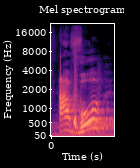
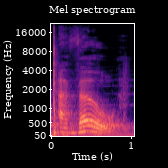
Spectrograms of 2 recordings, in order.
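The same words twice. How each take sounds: First: The final o is pure, without a glide. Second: The final o glides into an ou sound. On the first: This is the native Portuguese pronunciation. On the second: This is how a native English speaker says it.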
